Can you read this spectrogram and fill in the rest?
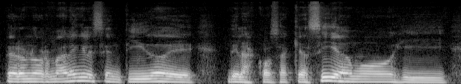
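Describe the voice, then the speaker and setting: A man in his forties from Venezuela, a priest, talking on a radio show in an unhurried, reflective way with frequent hesitations. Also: medium pitch, mellow. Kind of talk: casual conversation on a radio talk show.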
